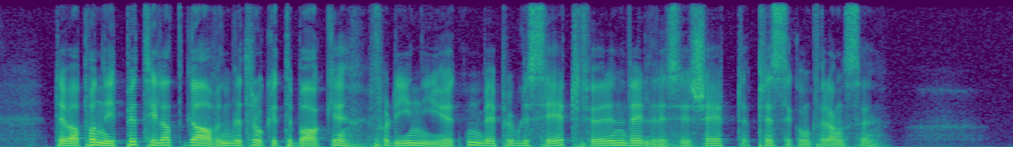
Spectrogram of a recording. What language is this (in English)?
Norwegian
